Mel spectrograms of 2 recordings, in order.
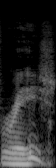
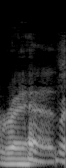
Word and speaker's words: Ra's: and it is pronounced Ra's, not Raz.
